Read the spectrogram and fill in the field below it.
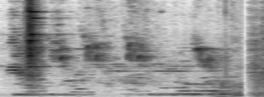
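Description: Pigeons on a fifth-floor rooftop in Dhaka coo and chirp close by, soft repeated calls over faint city background, ending with a brief knock.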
